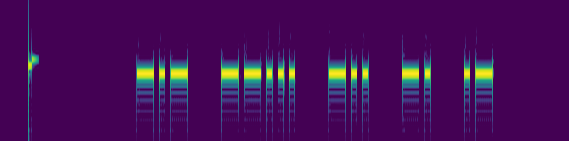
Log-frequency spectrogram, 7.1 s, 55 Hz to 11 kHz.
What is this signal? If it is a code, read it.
Morse code, heard as a keyed tone, about 17 wpm, spaced as for 12 wpm, 700 Hz. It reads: K7DNA
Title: USA Call Signs - 5 Characters - 2x Character Spacing - 17wpm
